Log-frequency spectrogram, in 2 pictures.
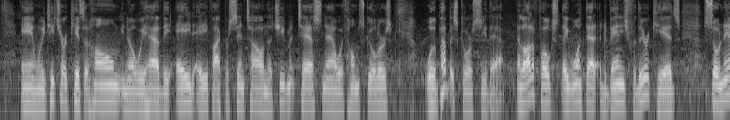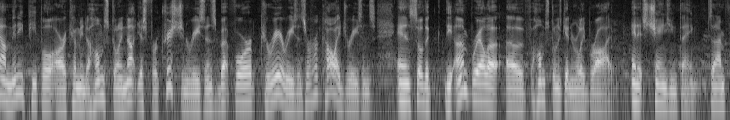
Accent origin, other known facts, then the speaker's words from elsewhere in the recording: Illinois, United States; Like I say, we're from Southern Illinois. We don't see the things that you see in Chicago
